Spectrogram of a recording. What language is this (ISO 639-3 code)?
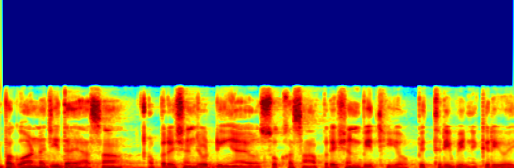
snd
